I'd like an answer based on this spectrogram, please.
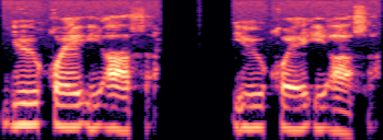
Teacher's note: Long, long, short, long, short. Long, long, short, long, short.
